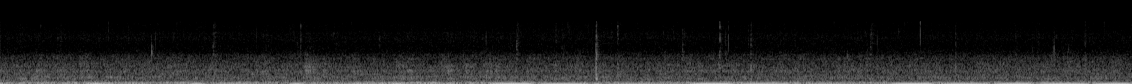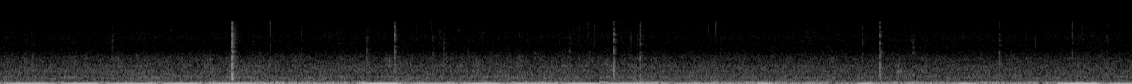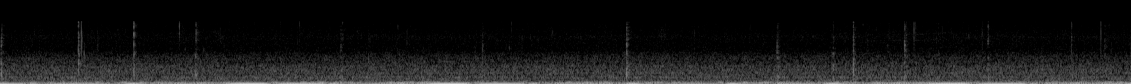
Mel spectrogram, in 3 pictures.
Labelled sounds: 31.2	32.3	killer whale, southern resident, J pod, 1.8 to 4.7 kHz

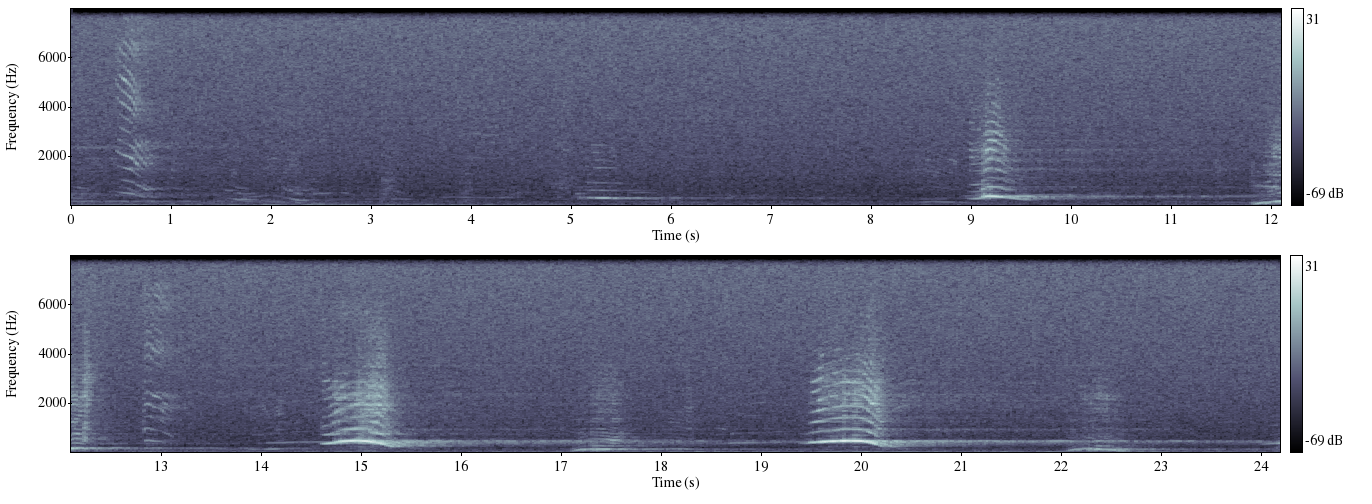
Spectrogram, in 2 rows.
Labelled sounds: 0.4	0.9	humpback whale, 0.80 to 5.0 kHz
5.2	5.5	humpback whale, 1.5 to 1.6 kHz
9.0	9.3	humpback whale, 0.80 to 2.4 kHz
11.8	12.3	humpback whale, 0.80 to 2.5 kHz
12.8	13.2	humpback whale, 1.6 to 4.5 kHz
14.6	15.3	humpback whale, 0.80 to 2.5 kHz
19.4	20.2	humpback whale, 0.80 to 3.0 kHz

